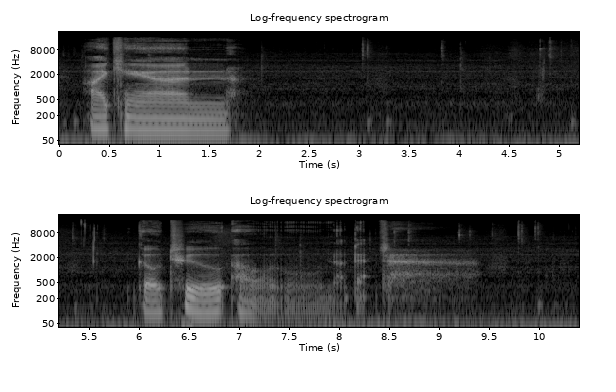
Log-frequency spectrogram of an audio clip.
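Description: An elderly man speaks calmly and close to a microphone, in short phrases.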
